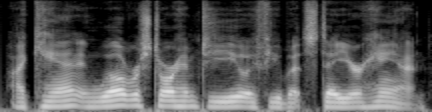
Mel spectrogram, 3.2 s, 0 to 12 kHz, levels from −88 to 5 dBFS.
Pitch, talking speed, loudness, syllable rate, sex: 110 Hz, 260 wpm, -16 LUFS, 5.3 syllables/s, male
